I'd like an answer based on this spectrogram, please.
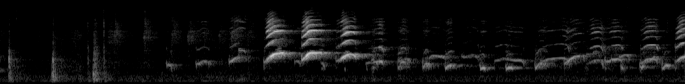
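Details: Very young puppies, not yet three weeks old, squealing inside a small room; a few faint clicks give way to loud, arching whines from several pups, repeated rapidly and growing busier toward the end.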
